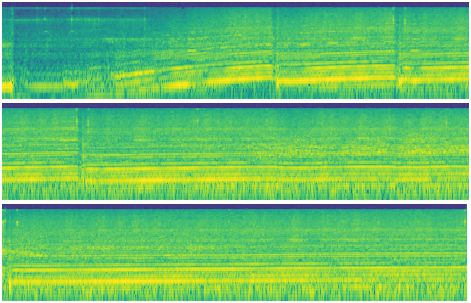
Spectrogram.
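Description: Race car engine in GT Sport, pulling steadily through the gears: a sustained rising whine that drops briefly at each shift and climbs again, loud and continuous with no talking over it.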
